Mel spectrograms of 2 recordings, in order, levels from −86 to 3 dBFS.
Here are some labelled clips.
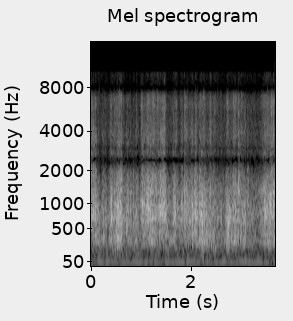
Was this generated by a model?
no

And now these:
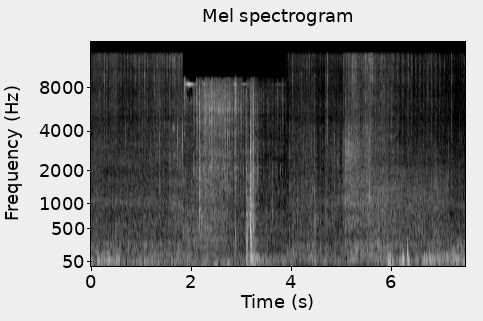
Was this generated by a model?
no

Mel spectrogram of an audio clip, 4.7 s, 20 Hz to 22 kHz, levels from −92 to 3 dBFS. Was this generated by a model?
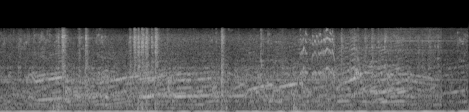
no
